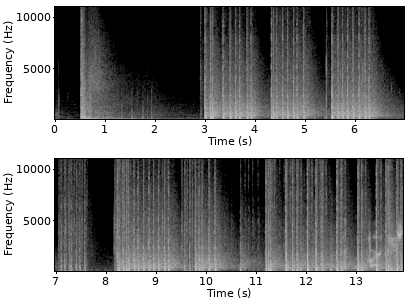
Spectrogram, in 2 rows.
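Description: Gunfire in Arma 3: long rapid bursts of loud automatic fire with short pauses between them, close and sharp, with a brief voice in the background.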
